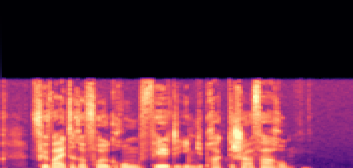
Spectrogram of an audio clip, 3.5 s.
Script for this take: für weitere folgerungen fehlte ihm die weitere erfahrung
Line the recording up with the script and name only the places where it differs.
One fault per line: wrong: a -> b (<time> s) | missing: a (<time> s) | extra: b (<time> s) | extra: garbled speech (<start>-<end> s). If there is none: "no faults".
wrong: weitere -> praktische (2.0 s)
